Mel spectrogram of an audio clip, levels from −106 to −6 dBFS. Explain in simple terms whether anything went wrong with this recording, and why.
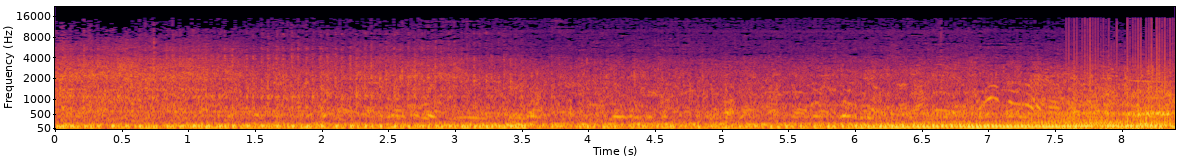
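Near the end, from 7.52 s to 8.40 s, there is a block size mismatch (truncated). One stage hands over blocks, consistent with 1024 samples each, but the next keeps only part of each block. This causes a 50 Hz buzz and makes the sound run 1.16 times faster.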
